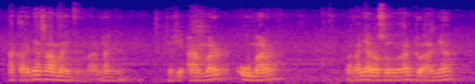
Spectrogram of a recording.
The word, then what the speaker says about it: Amr: Amr, kalau Amr itu ada wawunya tulisannya, tapi wawunya hanya bedakan tulisan dengan Umar. Tapi itu akarnya sama itu maknanya. Jadi Amr, Umar.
